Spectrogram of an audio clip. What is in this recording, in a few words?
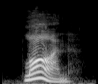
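"lawn", American English; gcompris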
